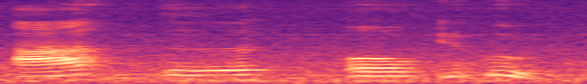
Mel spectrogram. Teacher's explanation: They're all pronounced further back in your mouth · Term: back vowels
